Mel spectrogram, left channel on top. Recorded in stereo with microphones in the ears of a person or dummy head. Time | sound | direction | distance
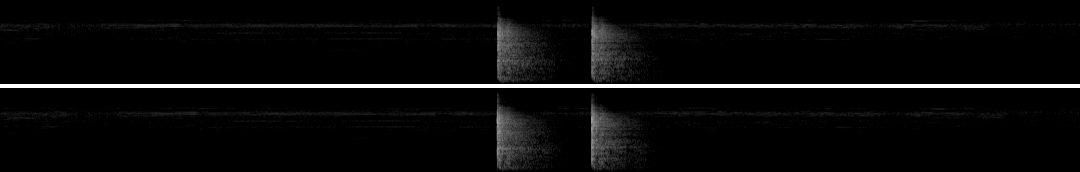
5.0 | a clap | 65° right (ahead or behind) | 3 m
